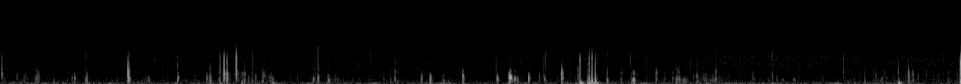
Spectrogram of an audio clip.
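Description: Frequent low gurgles and bubbling pops from the belly after a large meal; active stomach growling.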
